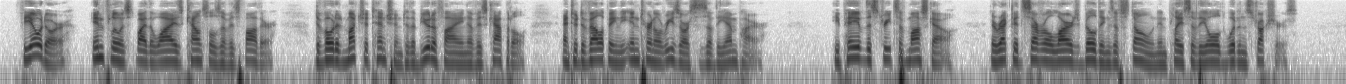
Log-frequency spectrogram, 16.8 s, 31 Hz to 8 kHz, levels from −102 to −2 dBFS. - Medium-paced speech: Yes, average, 165 wpm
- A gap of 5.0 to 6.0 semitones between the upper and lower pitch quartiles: No, average, 3.4 semitones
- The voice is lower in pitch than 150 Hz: Yes, medium, 140 Hz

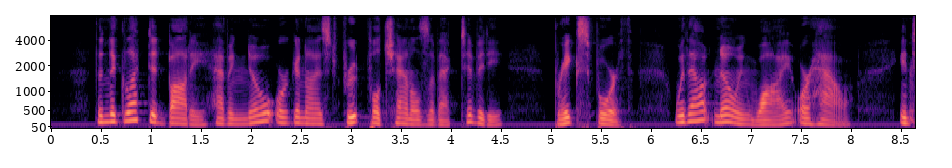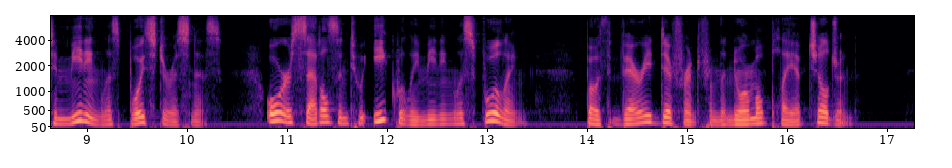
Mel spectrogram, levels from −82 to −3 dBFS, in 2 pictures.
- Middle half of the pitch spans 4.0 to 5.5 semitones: Yes, average, 5.1 semitones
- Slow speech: Yes, slow, 120 wpm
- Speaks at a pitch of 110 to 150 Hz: Yes, low, 135 Hz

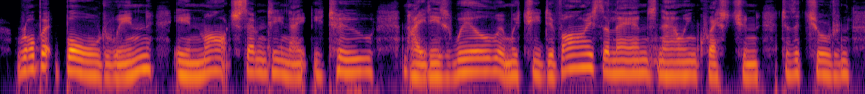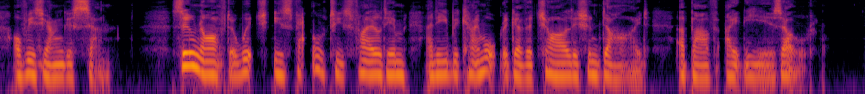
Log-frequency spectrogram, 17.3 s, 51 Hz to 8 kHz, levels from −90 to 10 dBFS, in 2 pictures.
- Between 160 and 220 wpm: No, average, 145 wpm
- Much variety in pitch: No, average, 3.3 semitones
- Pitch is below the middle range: No, medium, 145 Hz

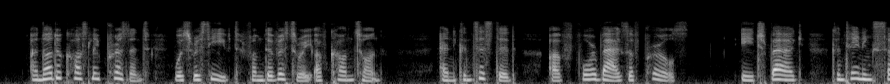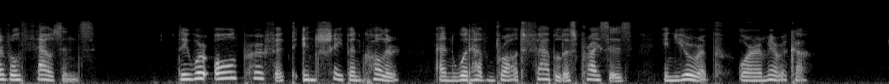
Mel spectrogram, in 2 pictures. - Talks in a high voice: Yes, high, 210 Hz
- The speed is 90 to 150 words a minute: Yes, slow, 135 wpm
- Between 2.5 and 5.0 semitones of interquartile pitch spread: Yes, average, 3.8 semitones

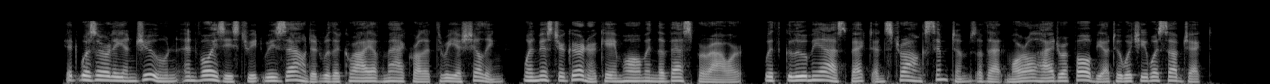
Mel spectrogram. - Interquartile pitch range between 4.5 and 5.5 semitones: Yes, average, 5.1 semitones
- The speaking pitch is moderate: Yes, medium, 155 Hz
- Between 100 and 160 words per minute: No, average, 200 wpm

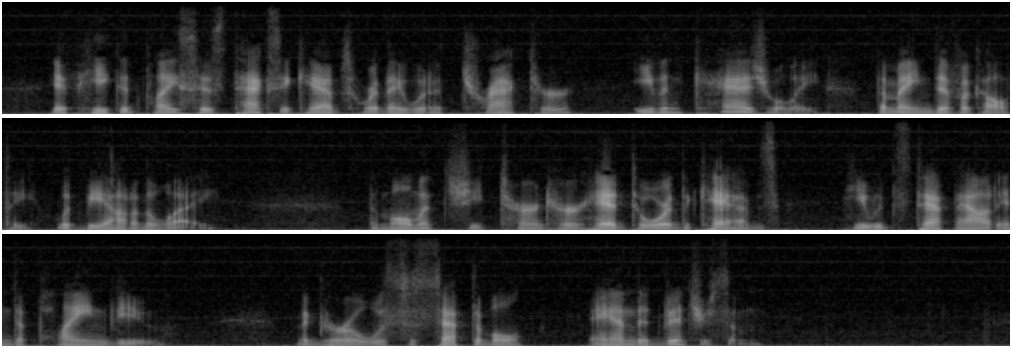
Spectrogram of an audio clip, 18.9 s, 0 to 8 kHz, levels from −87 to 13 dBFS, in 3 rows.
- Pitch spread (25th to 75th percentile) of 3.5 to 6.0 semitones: No, average, 2.9 semitones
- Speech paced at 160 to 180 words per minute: No, average, 140 wpm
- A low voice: Yes, low, 110 Hz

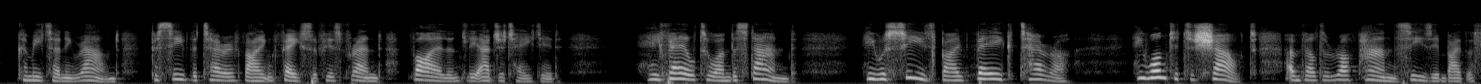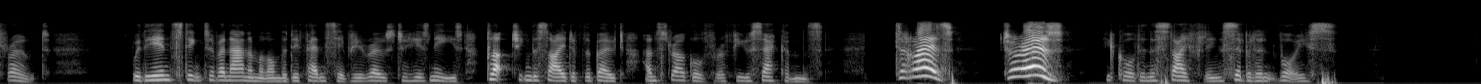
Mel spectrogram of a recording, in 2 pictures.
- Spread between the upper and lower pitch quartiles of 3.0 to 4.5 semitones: No, average, 4.9 semitones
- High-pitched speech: No, medium, 180 Hz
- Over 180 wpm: No, average, 145 wpm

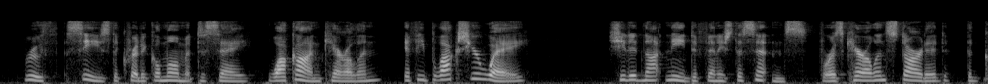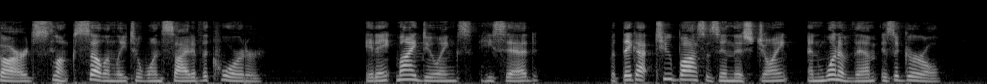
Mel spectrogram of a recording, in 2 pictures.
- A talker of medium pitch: Yes, medium, 170 Hz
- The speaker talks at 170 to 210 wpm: Yes, average, 180 wpm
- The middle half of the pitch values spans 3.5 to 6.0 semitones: Yes, average, 3.8 semitones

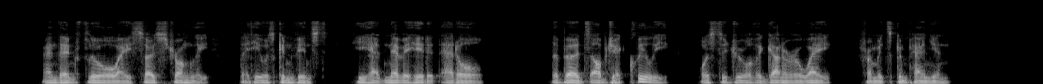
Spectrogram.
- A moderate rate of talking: Yes, average, 170 wpm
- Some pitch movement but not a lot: No, narrow, 1.2 semitones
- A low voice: Yes, very low, 80 Hz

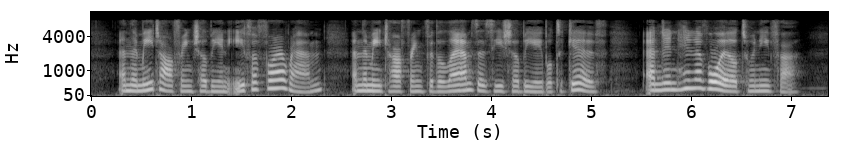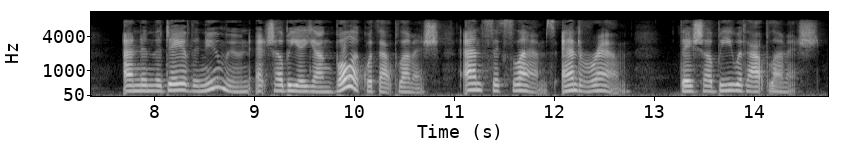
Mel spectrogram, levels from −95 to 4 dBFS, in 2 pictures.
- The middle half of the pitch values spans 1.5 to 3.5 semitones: Yes, average, 2.8 semitones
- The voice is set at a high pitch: Yes, high, 215 Hz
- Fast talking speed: Yes, fast, 250 wpm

